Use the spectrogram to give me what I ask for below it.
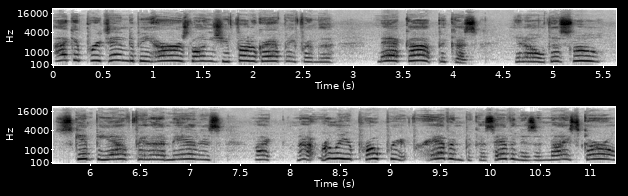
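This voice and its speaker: A woman uses a put-on character voice that is squeaky and extremely high. She talks at a moderate pace. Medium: solo performance. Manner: cynical, sly.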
